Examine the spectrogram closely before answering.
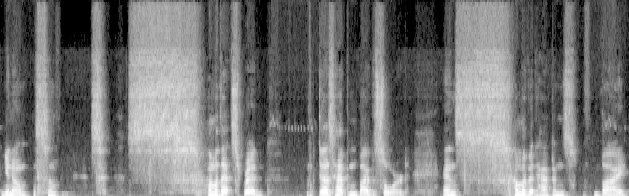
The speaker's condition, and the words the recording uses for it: Stuttering. If you hear any turbulence on the part of my own voice, that is what you're hearing.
